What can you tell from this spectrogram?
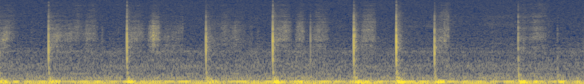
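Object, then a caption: Paperback coloring book with card cover. A long nail scratches and traces across the printed card cover of a paperback coloring book. Short, bright scratchy strokes come at an uneven pace over a steady low hum.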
